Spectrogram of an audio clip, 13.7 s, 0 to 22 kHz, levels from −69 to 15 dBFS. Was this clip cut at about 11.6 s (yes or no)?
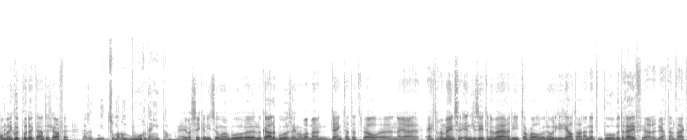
yes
